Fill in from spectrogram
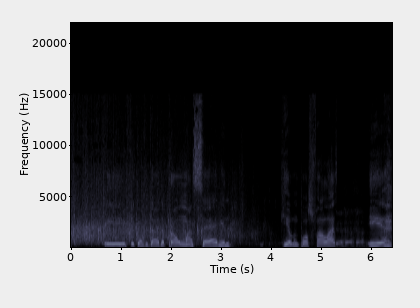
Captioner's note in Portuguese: aplausos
